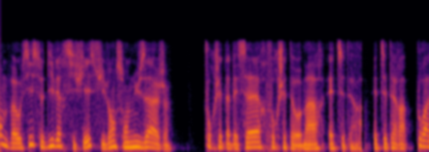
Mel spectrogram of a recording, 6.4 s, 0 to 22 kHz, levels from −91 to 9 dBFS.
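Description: Lost AMR speech frames at 5.41 to 5.48 s, just after "fourchette à homard etc", break this speech clip. Radio errors corrupted the frames, so the decoder filled the gap by reusing the last good pitch and vocal tract settings at falling gain. The result is a brief fading dip of about 40 ms, which fits two lost 20 ms frames. The surrounding wideband HD Voice audio sounds clear, pointing to a high-rate AMR-WB mode.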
